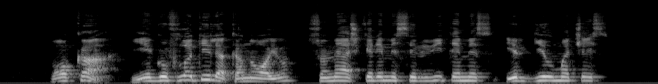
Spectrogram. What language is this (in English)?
Lithuanian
